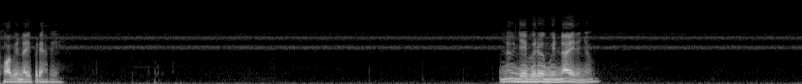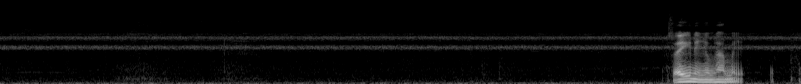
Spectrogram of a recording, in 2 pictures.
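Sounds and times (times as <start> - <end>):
faint high-pitched two-tone drone: 0.0 - 16.0.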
